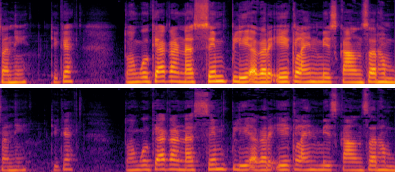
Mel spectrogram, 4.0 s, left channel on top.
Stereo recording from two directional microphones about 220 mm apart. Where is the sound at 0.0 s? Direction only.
45° left (ahead or behind).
